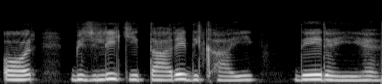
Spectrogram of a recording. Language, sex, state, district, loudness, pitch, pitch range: Hindi, male, Himachal Pradesh, Shimla, -15 LUFS, 210 Hz, 200-220 Hz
